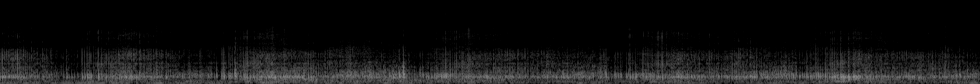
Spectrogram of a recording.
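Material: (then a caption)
Rubber. Fingertips and nails scratch across a flat black rubber or vinyl mat with a textured, noodle-like surface. The result is a steady, continuous dry scraping and rustling, concentrated in the low-mid range with little bright content, holding an even level for the whole clip.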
